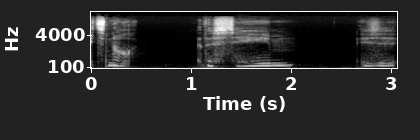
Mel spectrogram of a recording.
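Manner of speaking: breathy talking close in ear. Voicing Henrik, who scoots close to speak in someone's ear: breathe talking in ear. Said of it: "breathe talking, like, in your ear".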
